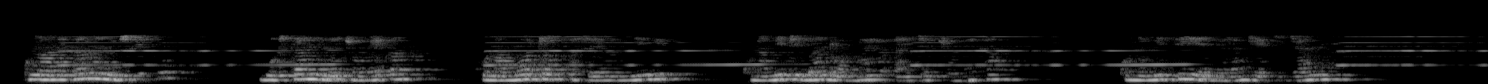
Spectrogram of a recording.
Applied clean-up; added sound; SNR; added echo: classical method WPE with log-MMSE.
